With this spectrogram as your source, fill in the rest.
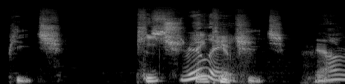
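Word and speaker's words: Hachette: approach by the way Google says this is pronounced peach peach peach all right but it's interesting to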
